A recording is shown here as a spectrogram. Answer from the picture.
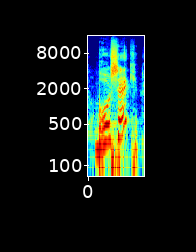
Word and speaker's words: Brochec: Bonsoir tout le monde, je suis Brochek, donc mon s'écrit K-R-I-2-S et Brochek, B-R-O-C-H-E-C.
